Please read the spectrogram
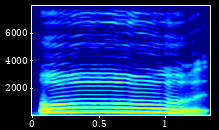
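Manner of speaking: high drawn-out mock wail; fake crying. Shown as a demonstration. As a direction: fake a sob on one sound. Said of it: "you can't just go".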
